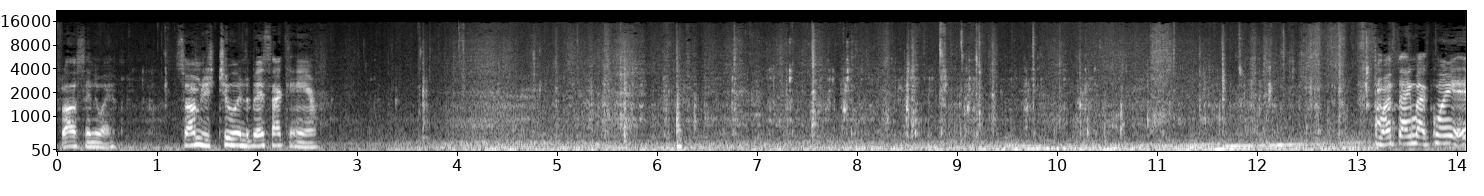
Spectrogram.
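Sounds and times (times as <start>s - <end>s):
low car cabin rumble: 0.0s - 14.0s
chewing and mouth sounds: 0.3s - 13.9s.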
